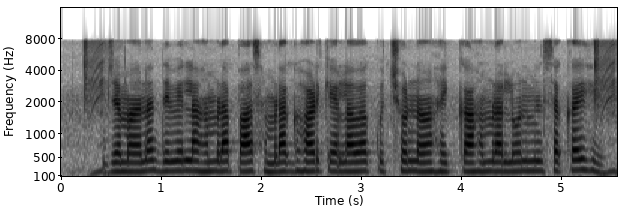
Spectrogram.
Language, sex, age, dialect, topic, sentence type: Magahi, male, 18-24, Western, banking, question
